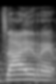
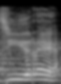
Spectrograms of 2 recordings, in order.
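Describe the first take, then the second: First: Jireh is said with a Western English pronunciation. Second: Jireh is said with a local Indonesian pronunciation.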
